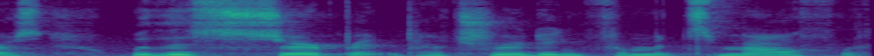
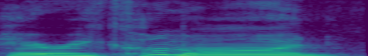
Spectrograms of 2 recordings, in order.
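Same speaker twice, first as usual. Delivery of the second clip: high, louder urging; urgent plea; 5 semitones higher, 5 dB louder than usual. A narrator's reading. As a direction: pull him away by voice. Hermione urging him again.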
